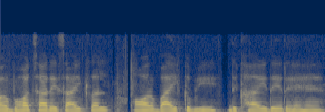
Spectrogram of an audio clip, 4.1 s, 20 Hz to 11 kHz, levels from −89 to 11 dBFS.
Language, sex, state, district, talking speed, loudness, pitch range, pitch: Hindi, female, Jharkhand, Deoghar, 150 wpm, -17 LUFS, 220-235 Hz, 225 Hz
